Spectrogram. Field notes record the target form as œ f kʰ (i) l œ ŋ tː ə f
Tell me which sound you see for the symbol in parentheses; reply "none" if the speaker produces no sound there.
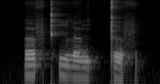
i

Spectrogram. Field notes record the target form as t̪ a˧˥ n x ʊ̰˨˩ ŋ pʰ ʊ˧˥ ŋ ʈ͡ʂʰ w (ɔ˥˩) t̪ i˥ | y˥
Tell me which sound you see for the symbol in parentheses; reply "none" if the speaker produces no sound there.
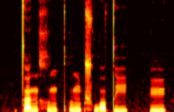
ɔ˧˥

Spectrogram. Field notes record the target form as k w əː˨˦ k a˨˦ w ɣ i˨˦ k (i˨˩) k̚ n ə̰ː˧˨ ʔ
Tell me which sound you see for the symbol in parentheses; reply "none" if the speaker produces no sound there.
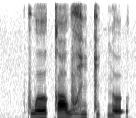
i˨˩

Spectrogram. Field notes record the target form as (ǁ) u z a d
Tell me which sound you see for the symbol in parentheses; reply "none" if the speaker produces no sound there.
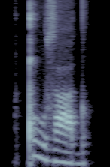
ǃ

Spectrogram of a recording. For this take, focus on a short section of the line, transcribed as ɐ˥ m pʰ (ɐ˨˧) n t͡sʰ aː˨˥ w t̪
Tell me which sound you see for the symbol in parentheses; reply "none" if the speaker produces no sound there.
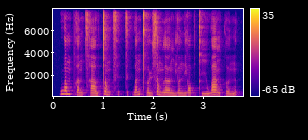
ɐ˨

